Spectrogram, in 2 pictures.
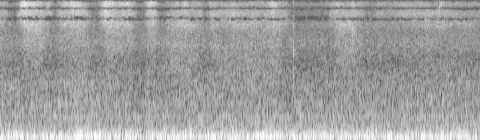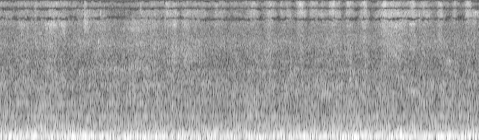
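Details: Quiet, steady low rumble like distant traffic or room noise, with no meows or other animal calls.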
